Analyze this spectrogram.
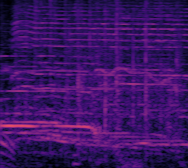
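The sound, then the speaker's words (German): A crowd applauds and cheers for the many backstage helpers at a stage dance event. Sustained whooping tones sit over scattered clapping and stay loud throughout. “Für die machen wir jetzt aber auch einen Applaus.”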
